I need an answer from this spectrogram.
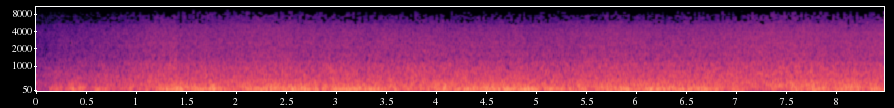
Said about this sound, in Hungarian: A szél továbbra is viharos erejű, a Balatonból kicsapó hullámok pedig óriásiak. Talán nehéz elhinni, de ahol most vagyunk, az a Fonyódi Szabadstrandnak a partja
